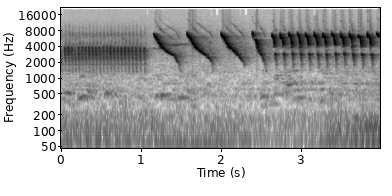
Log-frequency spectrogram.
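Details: Singing to his mate, a male Belgian canary moves from a buzzy rolled trill into four long descending whistled sweeps, then a quick staccato run of repeated high notes.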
